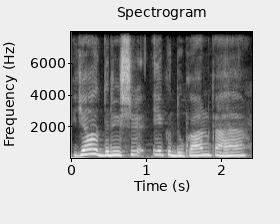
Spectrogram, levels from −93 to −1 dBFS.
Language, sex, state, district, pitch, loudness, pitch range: Hindi, male, Jharkhand, Garhwa, 225 Hz, -14 LUFS, 205-250 Hz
